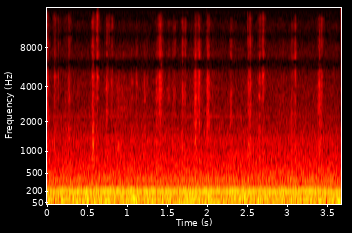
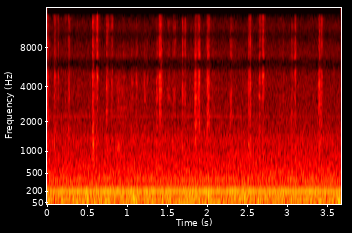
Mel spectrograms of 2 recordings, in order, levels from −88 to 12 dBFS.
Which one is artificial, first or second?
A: first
